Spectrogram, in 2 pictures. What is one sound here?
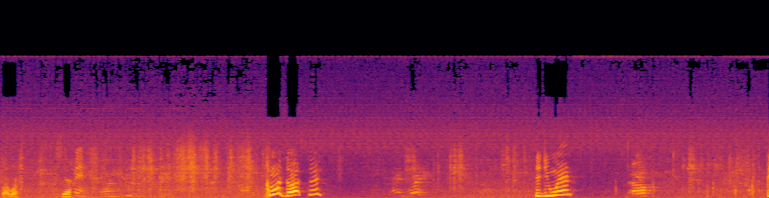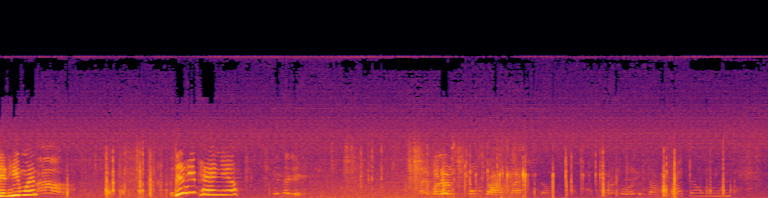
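Young boys shout and yell excitedly outdoors.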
